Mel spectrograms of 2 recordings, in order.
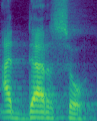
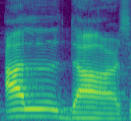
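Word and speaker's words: الدرس: sa tahimik na l kaya ang darso magiging addarso ganon then ay binibigkas bilang addars addars at hindi aldars hindi pwedeng al kasi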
